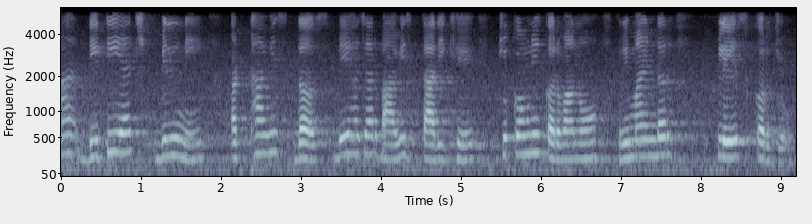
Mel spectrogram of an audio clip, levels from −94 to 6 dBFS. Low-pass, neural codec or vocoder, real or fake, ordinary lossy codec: 5.4 kHz; none; real; none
